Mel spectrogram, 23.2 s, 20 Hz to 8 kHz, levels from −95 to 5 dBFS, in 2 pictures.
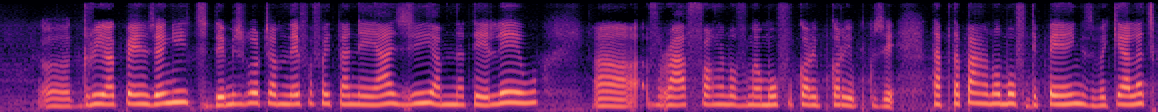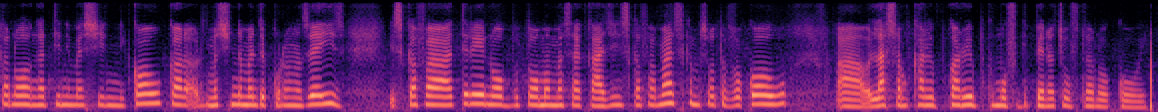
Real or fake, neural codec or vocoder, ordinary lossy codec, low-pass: fake; codec, 24 kHz, 0.9 kbps, DualCodec; none; 7.2 kHz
